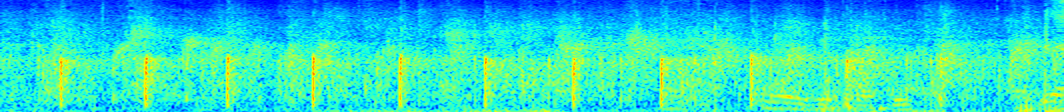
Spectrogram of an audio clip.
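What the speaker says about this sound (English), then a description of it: "Hear the deserved applause." Cricket ground crowd applauding a batsman leaving the field after a long innings, a thin scattered patter of clapping with distinct individual claps, mixed with commentary voices talking over it.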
